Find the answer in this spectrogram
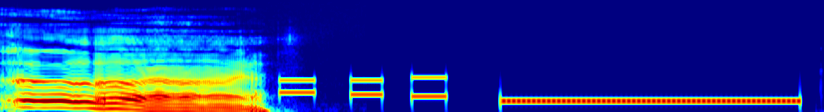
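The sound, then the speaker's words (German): A voice speaks briefly, then three short touch-tone dialing beeps sound in quick succession, followed by a steady telephone tone holding for about a second and a half, clear; someone is phoning the police. “Also, nee, nee, ich rufe hier weiter an.”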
